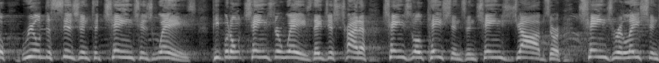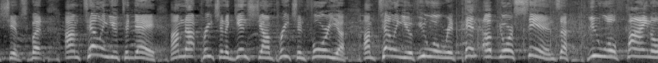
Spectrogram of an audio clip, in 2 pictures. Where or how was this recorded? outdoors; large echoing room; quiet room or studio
large echoing room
